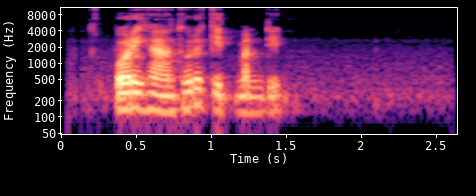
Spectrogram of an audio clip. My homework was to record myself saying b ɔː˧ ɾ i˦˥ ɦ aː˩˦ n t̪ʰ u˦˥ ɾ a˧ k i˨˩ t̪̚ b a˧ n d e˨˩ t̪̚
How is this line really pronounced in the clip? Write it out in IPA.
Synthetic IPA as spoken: b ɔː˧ ɾ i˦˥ ɦ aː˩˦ n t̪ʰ u˦˥ ɾ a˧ k i˨˩ t̪̚ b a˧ n d i˨˩ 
